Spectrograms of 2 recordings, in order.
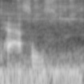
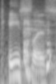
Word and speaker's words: Tasteless: Should have seen how long it took for Tasteless to make me not call him Tassels.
